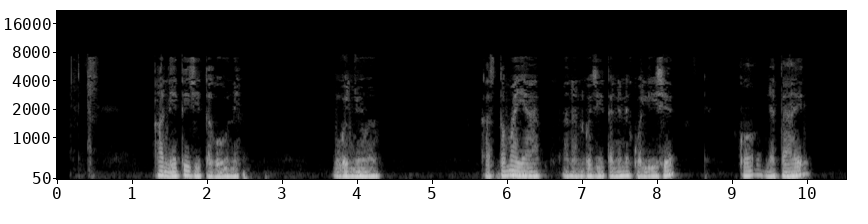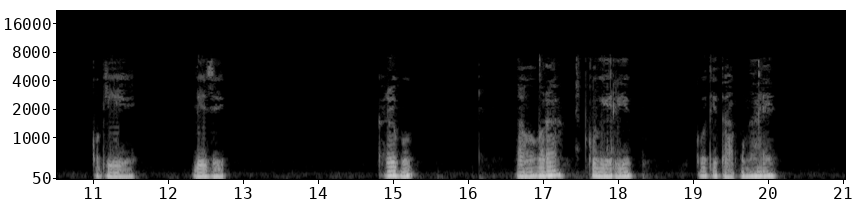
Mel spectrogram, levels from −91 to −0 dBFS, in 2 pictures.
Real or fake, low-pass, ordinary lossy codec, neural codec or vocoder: fake; 7.2 kHz; AAC, 24 kbps; codec, 16 kHz, 8 kbps, FreqCodec, larger model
